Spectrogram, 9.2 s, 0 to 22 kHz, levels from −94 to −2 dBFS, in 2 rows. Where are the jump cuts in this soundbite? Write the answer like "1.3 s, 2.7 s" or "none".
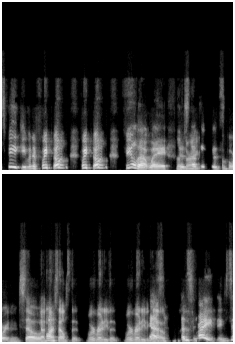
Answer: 1.6 s, 3.4 s, 4.4 s, 5.5 s, 6.7 s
